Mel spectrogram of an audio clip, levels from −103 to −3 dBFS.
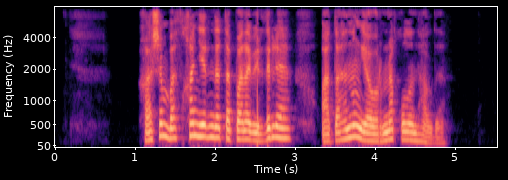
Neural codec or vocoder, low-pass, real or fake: none; 7.2 kHz; real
